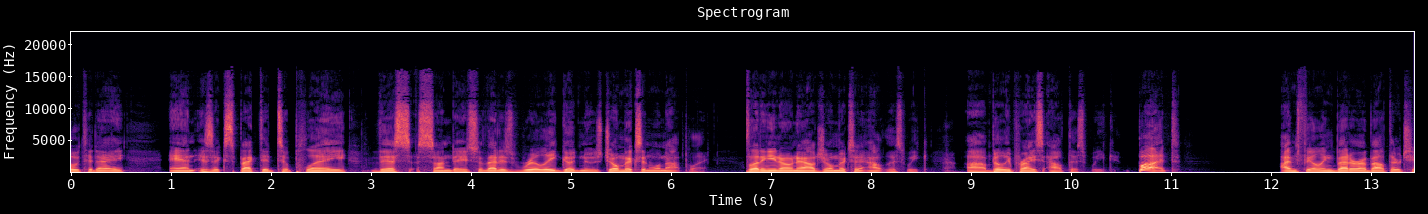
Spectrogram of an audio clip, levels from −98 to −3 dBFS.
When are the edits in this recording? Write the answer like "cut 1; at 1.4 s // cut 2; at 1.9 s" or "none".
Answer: cut 1; at 6.8 s // cut 2; at 8.7 s // cut 3; at 12.3 s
